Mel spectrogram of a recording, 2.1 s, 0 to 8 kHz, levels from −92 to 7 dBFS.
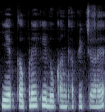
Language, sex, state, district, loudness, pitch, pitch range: Hindi, male, Gujarat, Gandhinagar, -17 LUFS, 155 Hz, 150-165 Hz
